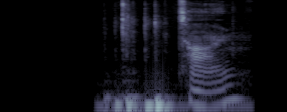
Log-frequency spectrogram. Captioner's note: typing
